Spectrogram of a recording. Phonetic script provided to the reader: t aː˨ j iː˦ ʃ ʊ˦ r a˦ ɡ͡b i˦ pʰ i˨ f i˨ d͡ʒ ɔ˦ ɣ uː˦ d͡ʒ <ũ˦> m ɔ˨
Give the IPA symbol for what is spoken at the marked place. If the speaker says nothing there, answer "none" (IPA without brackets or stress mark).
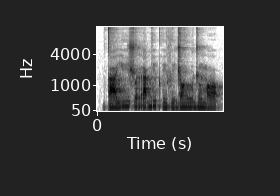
ũ˦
